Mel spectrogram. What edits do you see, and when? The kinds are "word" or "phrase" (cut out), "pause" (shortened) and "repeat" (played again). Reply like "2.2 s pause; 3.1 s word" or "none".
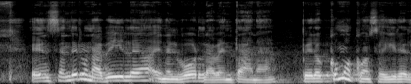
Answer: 2.0 s word; 2.9 s pause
